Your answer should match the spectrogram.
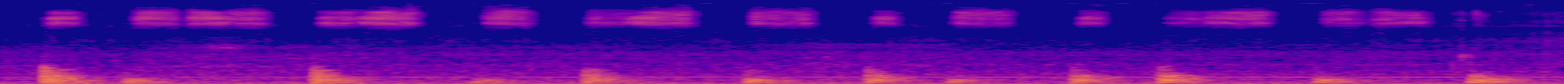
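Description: A letter written by hand, pen or pencil strokes scratching across paper in short, regular bursts about twice a second, close and fairly quiet with no talking.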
